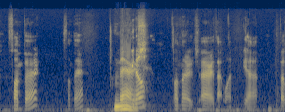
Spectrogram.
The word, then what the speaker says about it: Flamberge: I never remember how to pronounce it right. Flamberge? Flamberge? Merge. You know? Flamberge.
